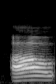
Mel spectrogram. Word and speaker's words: آب: میں، آب پانی، من آو، وہ بے کو اتنا تلفظ نہیں کرتے، من آو نوشم، تو نوش جو ہے ہمارا کیا ہے؟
